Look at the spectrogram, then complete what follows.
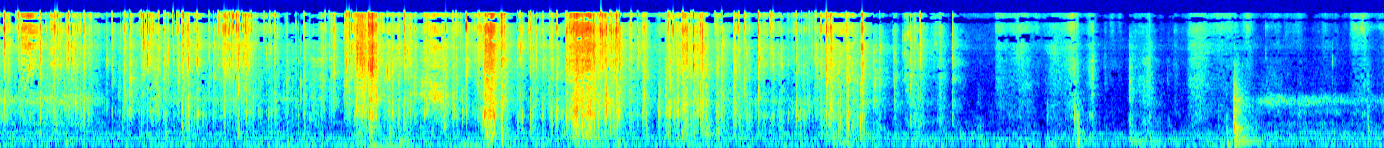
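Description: Foil Pokémon booster pack wrapper being torn open and crinkled by hand, a dense crackling with several louder peaks. It goes much quieter in the last few seconds, with one short tap near the end.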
